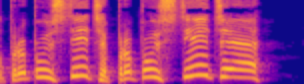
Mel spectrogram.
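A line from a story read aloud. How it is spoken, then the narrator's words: Someone shouting. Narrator (Russian): Кто-то кричал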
